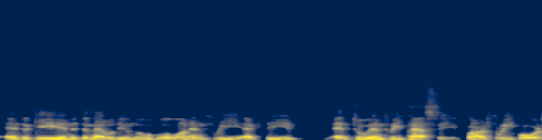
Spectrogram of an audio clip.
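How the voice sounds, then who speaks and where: A man with a Hungarian accent teaching conducting, explaining the beats and sometimes counting or singing the rhythms aloud. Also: medium pitch. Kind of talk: explanatory music lesson. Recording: dull lo-fi sound.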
